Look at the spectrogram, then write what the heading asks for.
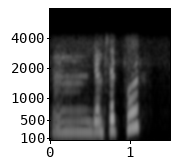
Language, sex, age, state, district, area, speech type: Santali, female, 30-45, Jharkhand, East Singhbhum, rural, conversation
